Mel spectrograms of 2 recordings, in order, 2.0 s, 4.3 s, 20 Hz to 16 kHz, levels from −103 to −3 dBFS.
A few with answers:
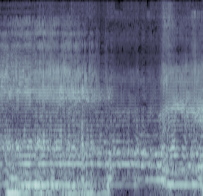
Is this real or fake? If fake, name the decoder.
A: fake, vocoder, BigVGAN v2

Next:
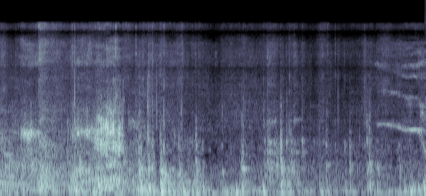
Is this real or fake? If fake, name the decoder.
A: fake, autoencoder, DAC-VAE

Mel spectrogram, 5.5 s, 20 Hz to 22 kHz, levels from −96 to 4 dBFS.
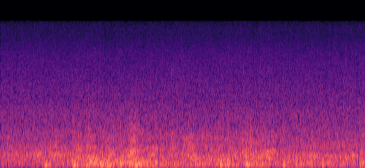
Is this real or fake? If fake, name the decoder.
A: real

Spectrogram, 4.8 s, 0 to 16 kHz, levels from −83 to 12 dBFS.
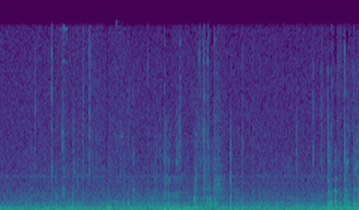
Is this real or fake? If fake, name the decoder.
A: real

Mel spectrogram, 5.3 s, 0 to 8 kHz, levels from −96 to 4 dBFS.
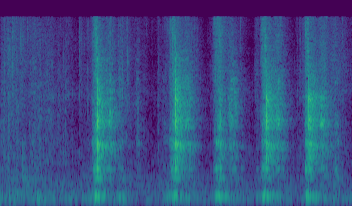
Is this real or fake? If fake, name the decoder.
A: real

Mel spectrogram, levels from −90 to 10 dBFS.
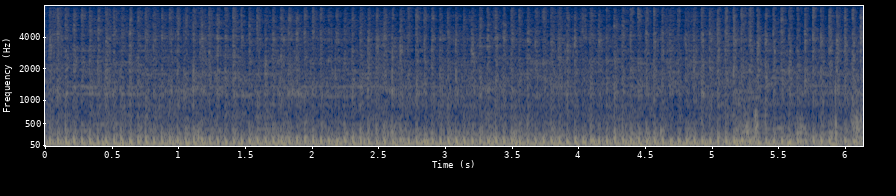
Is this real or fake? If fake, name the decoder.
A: fake, codec, SNAC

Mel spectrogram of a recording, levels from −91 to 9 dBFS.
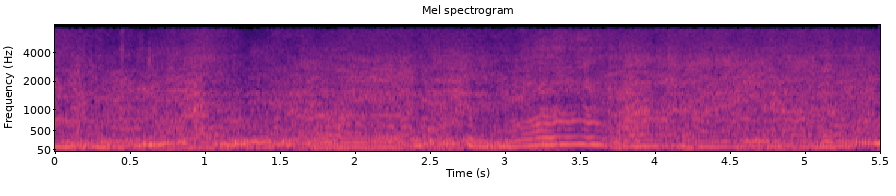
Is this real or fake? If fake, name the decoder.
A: fake, codec, SNAC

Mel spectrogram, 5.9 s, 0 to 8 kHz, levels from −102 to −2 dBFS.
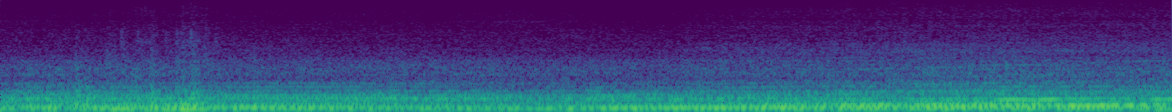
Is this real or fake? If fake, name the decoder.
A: real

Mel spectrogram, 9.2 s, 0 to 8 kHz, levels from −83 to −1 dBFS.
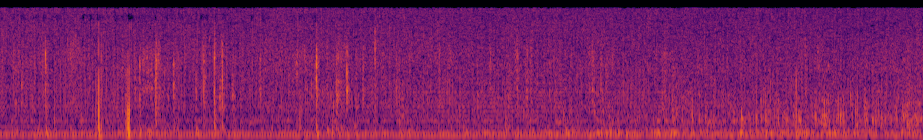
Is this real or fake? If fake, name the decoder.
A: real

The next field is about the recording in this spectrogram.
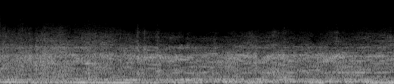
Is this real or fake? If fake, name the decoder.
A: fake, codec, DAC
